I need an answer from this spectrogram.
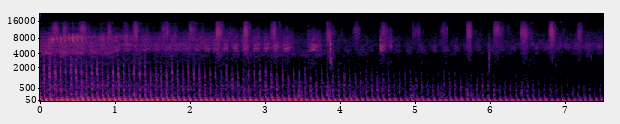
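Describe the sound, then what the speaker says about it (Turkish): Helicopter in the military game ARMA 3, a steady rapid rotor chop thumping continuously in the background, fairly faint and even throughout. "Savaş helikopteri değil ama."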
